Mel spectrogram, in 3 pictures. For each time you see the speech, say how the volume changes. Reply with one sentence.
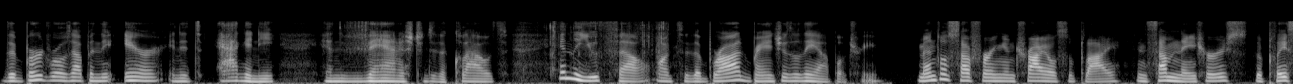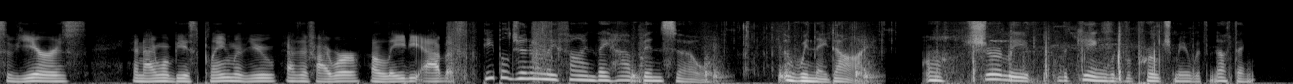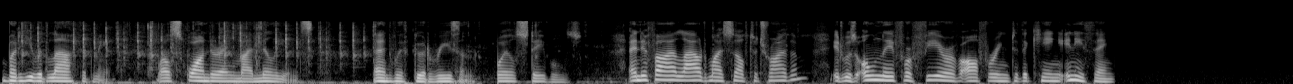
You can hear the speech from 0.0 to 37.0 s, at a steady volume.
